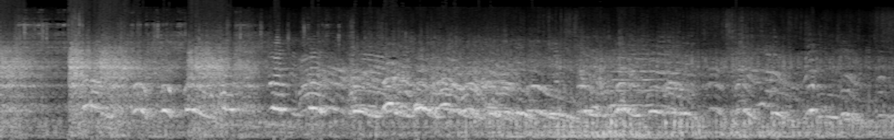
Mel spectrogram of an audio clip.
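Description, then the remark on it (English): A loud, continuous rumble of a cattle herd stampeding fast toward the listener, pounding hooves mixed with a chorus of bellowing and lowing that never lets up. “Stampeding cattle, I would say. Coming this way fast.”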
